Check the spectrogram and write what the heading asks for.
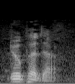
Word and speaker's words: Drupada: Drupada.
